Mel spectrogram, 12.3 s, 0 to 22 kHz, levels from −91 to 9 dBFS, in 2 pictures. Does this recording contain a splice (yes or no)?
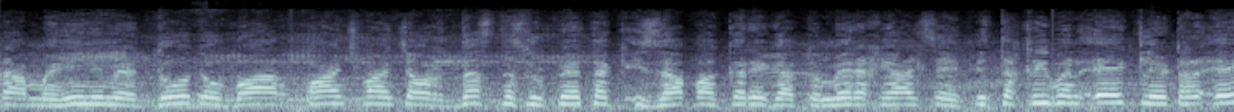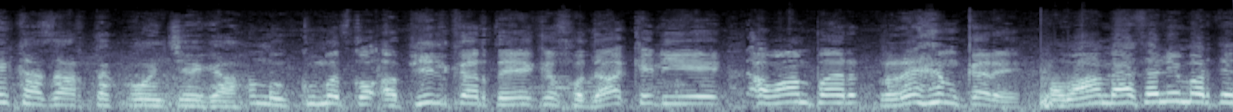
yes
